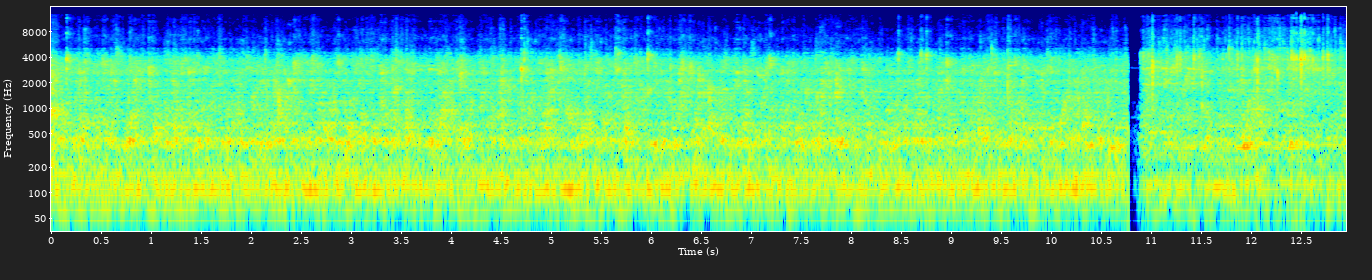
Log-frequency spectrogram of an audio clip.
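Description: Lumpia Shanghai (Filipino spring rolls) sizzling steadily as they fry in oil in a frying pan. The sound drops out for an instant a couple of seconds before the end.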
